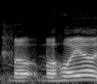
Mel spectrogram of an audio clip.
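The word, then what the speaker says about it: miHoYo: Shout out to the Mohoyo, is how you pronounce it, corporation for supporting the stream.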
